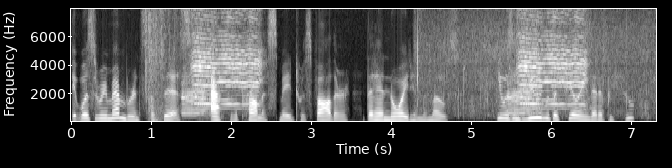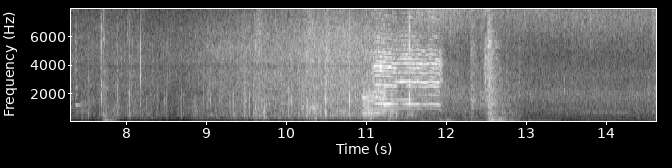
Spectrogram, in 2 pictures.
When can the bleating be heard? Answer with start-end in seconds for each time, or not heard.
1.4-2.4, 5.5-6.5, 10.9-12.0.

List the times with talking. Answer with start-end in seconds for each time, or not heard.
0.0-7.0.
